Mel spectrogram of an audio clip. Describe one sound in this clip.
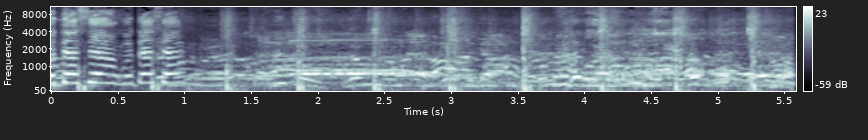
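A group of men sing loudly together outdoors.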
